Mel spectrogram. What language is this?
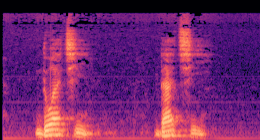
Gen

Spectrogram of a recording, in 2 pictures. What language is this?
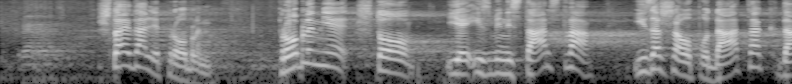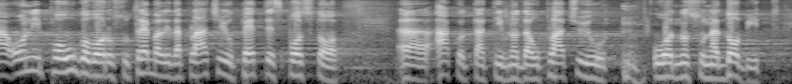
Serbian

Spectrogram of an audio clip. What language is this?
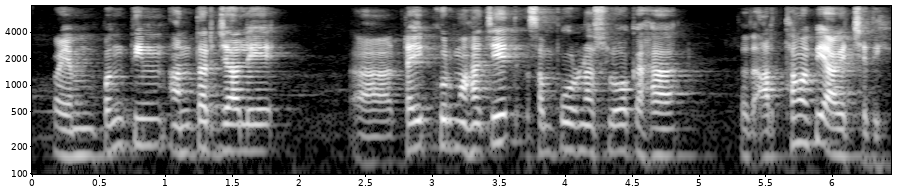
Sanskrit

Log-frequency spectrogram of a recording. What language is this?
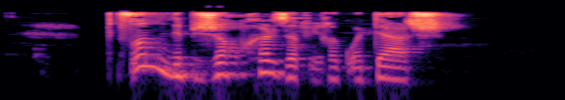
Kabardian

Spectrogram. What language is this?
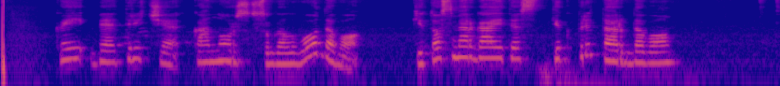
Lithuanian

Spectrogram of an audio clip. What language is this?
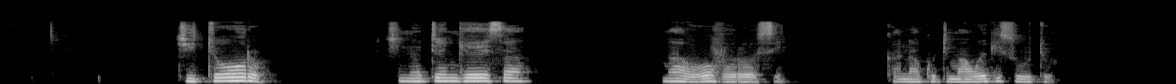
Shona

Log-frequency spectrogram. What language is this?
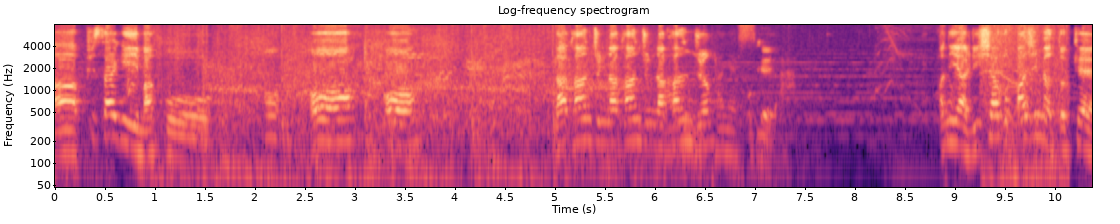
Korean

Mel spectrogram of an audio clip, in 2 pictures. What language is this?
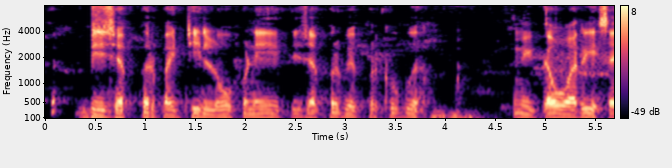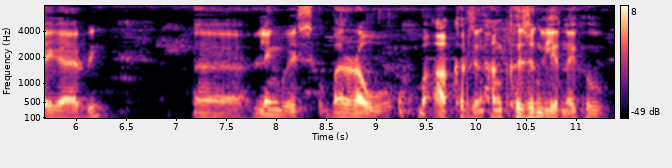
Bodo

